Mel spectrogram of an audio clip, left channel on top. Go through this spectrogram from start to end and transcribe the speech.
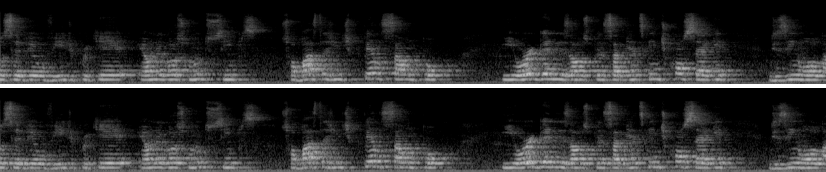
vê o vídeo, porque é um negócio muito simples. Só basta a gente pensar um pouco e organizar os pensamentos que a gente consegue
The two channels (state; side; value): normal; both; correlation 0.45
